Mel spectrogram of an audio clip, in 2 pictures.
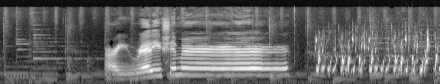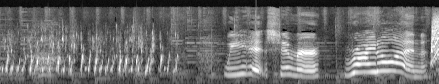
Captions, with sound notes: Are you ready Shimmer? (bubbling) We hit Shimmer, right on!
